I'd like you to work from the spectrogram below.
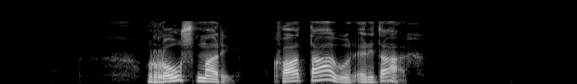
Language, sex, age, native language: Icelandic, male, 30-39, Icelandic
